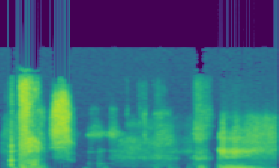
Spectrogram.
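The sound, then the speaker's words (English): A loud sneeze bursts out with a voiced 'ah' and a hissing 'choo', followed by softer breathy sounds and then a stretch of voiced noise. “I couldn't hear you from down there. Gesundheit.”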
